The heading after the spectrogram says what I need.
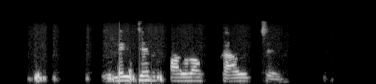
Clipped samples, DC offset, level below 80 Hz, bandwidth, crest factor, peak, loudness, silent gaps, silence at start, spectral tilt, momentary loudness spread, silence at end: under 0.1%; under 0.1%; -52 dBFS; 8 kHz; 16 dB; -2 dBFS; -16 LUFS; 0.64-0.84 s, 0.95-1.01 s, 2.08-2.20 s, 2.55-2.60 s; 0.3 s; -6.5 dB/octave; 15 LU; 0.95 s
